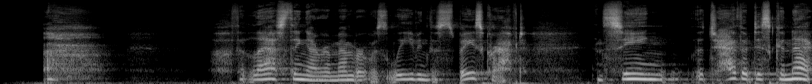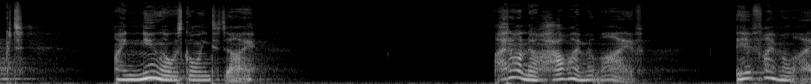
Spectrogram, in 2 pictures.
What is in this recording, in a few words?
VIDEO GAME English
